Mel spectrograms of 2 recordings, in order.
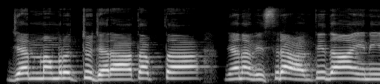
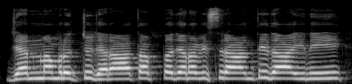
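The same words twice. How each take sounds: First: It is read with breaks between words. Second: It is read as one continuous phrase.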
